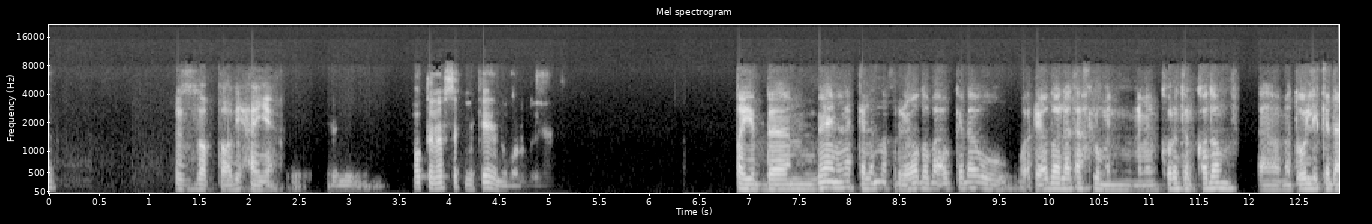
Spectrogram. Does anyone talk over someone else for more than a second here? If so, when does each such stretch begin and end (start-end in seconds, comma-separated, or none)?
none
